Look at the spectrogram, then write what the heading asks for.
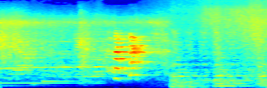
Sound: woman laughing; joyful music

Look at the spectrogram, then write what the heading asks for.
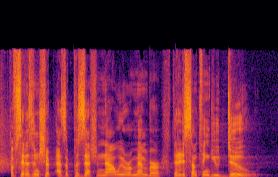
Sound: applause

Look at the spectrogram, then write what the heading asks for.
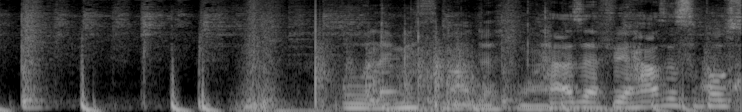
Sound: intense hip-hop music; air whooshes

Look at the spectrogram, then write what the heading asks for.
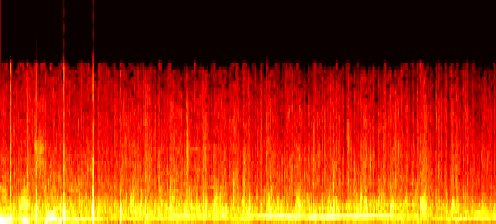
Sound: cheers and applause

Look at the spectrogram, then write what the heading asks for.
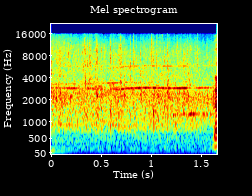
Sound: congregants applauds

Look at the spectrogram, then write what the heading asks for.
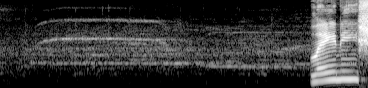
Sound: cheering

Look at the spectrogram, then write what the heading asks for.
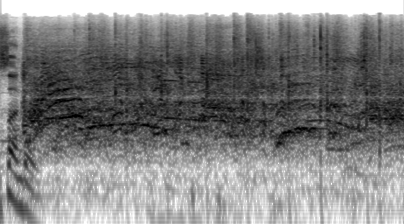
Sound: laughter

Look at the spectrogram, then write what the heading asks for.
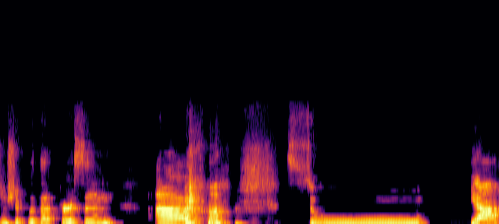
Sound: chuckles

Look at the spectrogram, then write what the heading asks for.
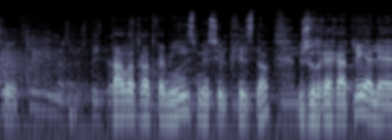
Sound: applause

